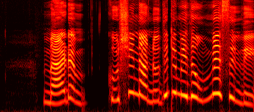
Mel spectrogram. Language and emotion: Telugu, disgusted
